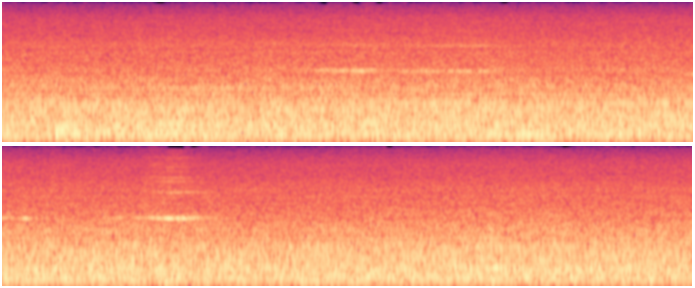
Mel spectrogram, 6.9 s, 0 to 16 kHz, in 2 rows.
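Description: Tokyu 8500 series electric train running, heard from inside the front cab: a steady rumble of wheels on rail, with a few faint, brief wheel squeals in the middle.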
